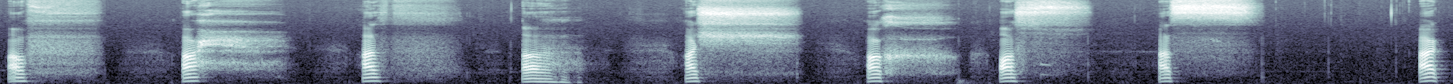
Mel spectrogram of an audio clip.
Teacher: تو ان حروف کو اب کیسے پتہ چلے ان کی یہ صفت جو ہے، یہ ہمس جو ہے وہ ادا ہوتی ہے کہ اس کے ادا کرتے وقت آواز میں مخرج میں ایسی پستی کے ساتھ ٹھہرتی ہے کہ سانس جاری رہتا ہے، یعنی سانس جاری رہتا ہے۔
